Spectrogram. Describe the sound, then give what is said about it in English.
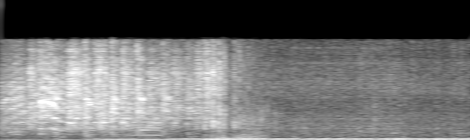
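A Chevrolet Cobalt race car engine revs as it fires up at a racetrack, a loud, continuous, rough mechanical roar with a throbbing low rumble. “Greg gives the green light, and with that, the Cobalt and Cole are ready to return to the track. Fired up.”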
